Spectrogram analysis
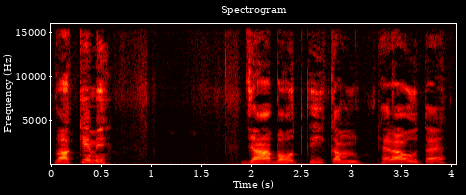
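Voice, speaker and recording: A man's voice: high voice, a little slow, fairly bright tone, no room sound. A man teaching an online exam-prep lesson, calling his viewers friends and explaining with examples.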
